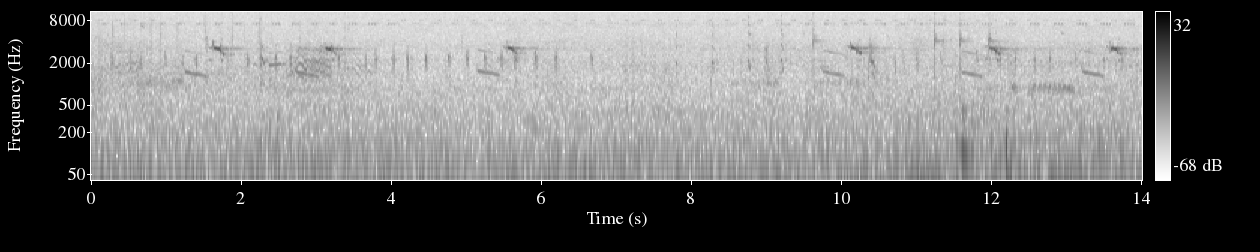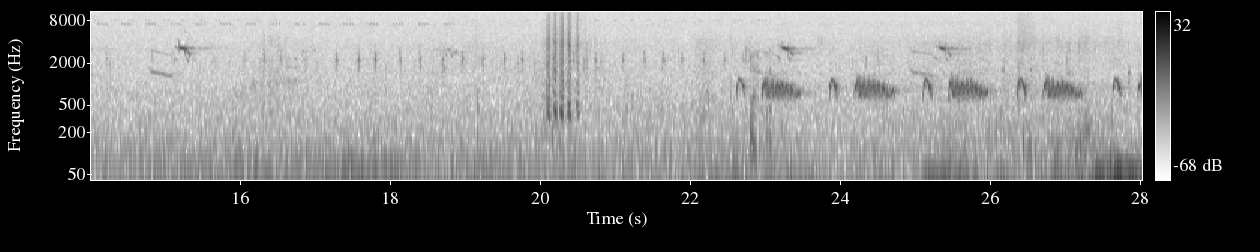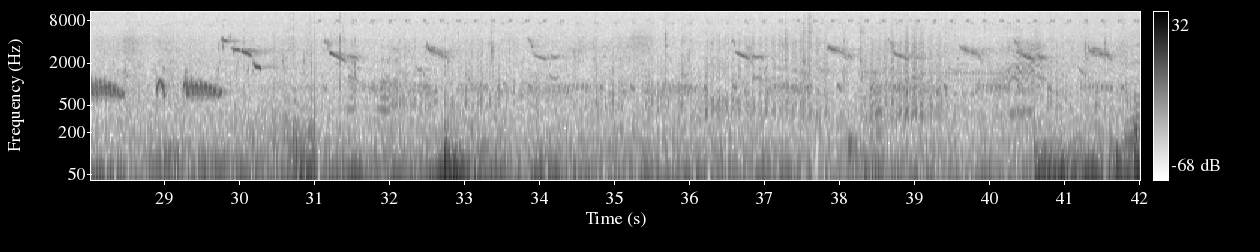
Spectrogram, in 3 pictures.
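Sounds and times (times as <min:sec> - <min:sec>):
fast lower bird calls: 0:20.0 - 0:20.8, 0:22.4 - 0:30.4, 0:33.5 - 0:42.0.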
